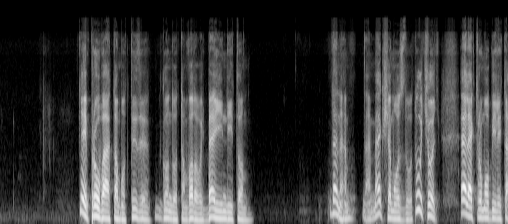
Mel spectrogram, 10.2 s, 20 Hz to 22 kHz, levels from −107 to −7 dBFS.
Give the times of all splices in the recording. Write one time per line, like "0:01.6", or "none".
none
